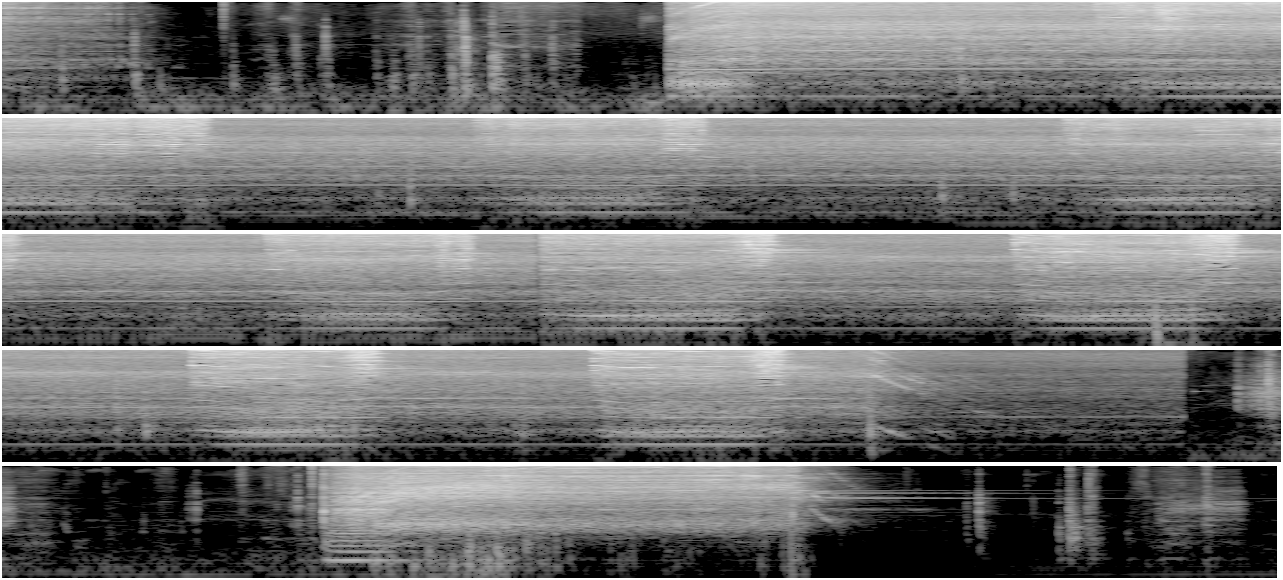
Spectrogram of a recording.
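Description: Table saw running with a steady hum, its blade cutting a wooden block in a regular run of short passes, each pass a louder surge of sawing. Near the end there is a brief, louder burst of cutting.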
